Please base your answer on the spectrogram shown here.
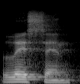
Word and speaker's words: listen: lessem lessem ou seja você não vai pronunciar esse te esquece que ele tá ali e pronuncia dessa forma tô fazendo lessem E aí vai ficar correto agora que você já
